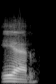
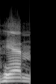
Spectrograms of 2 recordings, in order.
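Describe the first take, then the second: First: The word starts with a vowel sound. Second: The word starts with an h sound. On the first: The speaker calls it right. "এটার উচ্চারণ হবে হচ্ছে এয়ার" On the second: The speaker calls it wrong. "এটা কিন্তু হেয়ার না"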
